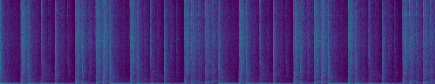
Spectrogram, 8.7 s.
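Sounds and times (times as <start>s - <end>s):
DW Red Maple drum kit groove: 0.0s - 8.7s.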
